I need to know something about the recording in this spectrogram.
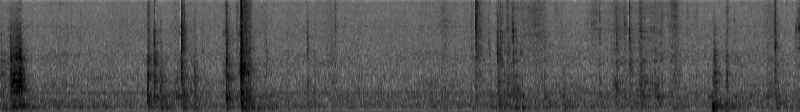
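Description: Scattered light clicks and taps of a hard drive's plastic hot-swap tray being handled and slid into a drive bay of an Acer Aspire easyStore server. The clicks come irregularly, the loudest about two and a half seconds in.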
